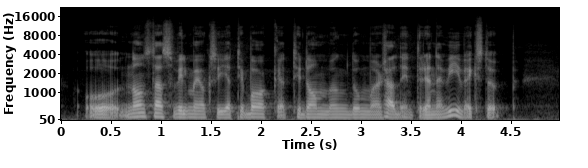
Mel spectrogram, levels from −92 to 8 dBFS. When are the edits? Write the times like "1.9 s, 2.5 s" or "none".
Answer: 3.2 s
